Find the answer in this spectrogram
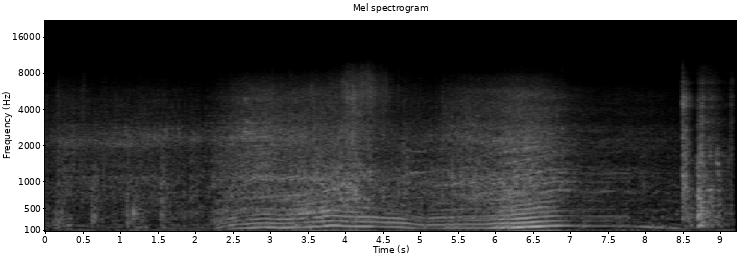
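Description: A car engine running as the car drives off, its pitch rising and falling with the revs. A few sharp clicks come near the end.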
